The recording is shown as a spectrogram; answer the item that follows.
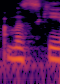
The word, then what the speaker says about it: Moschino: I've also heard that it's pronounced Moschino.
